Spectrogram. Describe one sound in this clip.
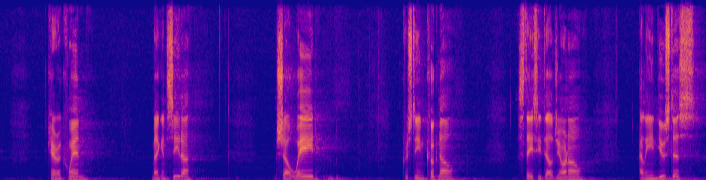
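A man reads out names over a microphone, in short bursts with pauses.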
